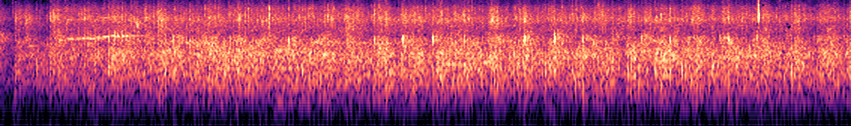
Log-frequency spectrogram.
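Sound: standing audience applause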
